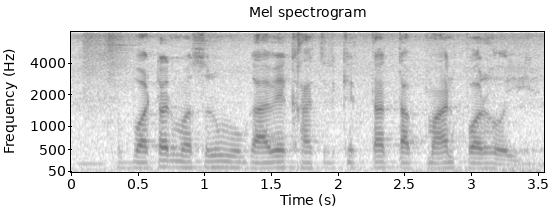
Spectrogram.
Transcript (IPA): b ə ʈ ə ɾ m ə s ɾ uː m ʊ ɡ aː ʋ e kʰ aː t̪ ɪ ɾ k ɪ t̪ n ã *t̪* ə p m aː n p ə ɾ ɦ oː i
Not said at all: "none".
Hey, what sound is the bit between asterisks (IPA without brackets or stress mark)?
t̪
